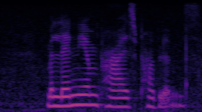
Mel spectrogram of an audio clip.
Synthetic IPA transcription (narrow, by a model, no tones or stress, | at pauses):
məlɛniə̃mpʰɹaɪz̥pʰɹɔblə̰̃mz̥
